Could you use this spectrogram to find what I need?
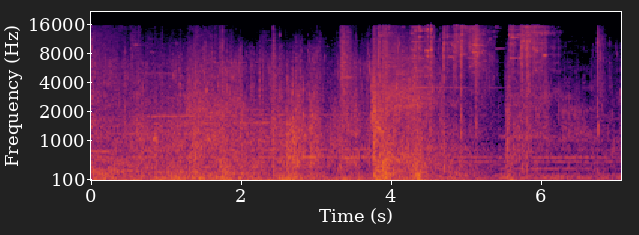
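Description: Game combat sounds of blows and magic effects crash and clatter.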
